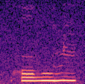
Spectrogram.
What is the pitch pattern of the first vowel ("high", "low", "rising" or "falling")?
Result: high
